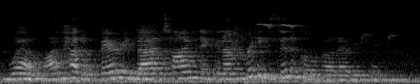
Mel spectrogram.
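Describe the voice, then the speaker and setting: A woman plays a young society wife with a high voice, gushing and affectedly romantic with a cynical streak. It is radio-play acting, echoey and far from the microphone. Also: brisk, natural voice. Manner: gushing, theatrical. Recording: echoey stage recording from afar, noisy.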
